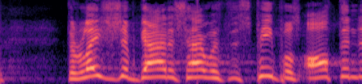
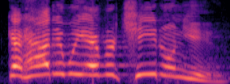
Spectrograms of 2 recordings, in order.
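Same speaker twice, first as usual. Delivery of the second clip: higher, indignant whining innocence; mock protesting believer; 7 semitones higher than usual. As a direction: play the offended churchgoer protesting. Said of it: "like us would say".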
